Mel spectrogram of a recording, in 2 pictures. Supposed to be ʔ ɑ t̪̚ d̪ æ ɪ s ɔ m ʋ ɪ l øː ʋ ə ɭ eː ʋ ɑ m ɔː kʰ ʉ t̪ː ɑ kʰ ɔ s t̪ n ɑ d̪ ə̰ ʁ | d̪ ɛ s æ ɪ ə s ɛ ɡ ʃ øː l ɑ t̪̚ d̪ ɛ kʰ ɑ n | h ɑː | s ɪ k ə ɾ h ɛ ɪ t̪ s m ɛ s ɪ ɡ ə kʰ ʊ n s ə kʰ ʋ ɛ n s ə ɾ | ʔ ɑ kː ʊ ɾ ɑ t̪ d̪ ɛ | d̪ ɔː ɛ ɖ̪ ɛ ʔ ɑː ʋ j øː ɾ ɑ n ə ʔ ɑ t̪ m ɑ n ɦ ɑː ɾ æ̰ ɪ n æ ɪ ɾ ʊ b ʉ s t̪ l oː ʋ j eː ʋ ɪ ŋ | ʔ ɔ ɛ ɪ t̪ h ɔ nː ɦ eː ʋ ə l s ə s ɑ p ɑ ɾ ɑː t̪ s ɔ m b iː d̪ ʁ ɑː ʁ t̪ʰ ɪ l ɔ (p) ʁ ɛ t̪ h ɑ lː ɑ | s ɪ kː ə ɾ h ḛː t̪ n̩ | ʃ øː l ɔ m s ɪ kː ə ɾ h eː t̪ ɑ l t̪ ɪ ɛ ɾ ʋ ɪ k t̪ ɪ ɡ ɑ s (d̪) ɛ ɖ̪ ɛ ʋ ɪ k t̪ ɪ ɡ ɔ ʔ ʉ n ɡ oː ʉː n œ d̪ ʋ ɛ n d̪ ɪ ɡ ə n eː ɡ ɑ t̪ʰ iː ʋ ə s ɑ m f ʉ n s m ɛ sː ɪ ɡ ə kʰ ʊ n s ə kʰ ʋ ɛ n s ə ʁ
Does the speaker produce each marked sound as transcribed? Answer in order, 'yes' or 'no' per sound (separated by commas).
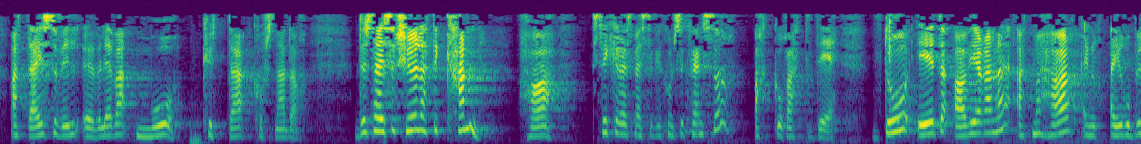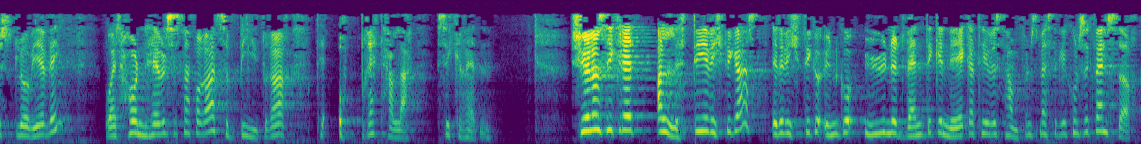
yes, no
